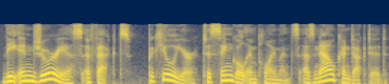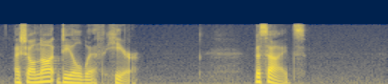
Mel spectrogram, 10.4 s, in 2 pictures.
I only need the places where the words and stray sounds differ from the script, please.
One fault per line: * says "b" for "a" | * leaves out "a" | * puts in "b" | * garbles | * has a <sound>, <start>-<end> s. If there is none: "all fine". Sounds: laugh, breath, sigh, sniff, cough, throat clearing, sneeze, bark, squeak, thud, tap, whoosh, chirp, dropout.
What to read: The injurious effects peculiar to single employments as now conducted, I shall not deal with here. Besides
all fine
